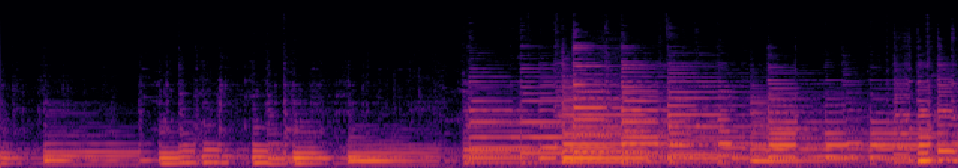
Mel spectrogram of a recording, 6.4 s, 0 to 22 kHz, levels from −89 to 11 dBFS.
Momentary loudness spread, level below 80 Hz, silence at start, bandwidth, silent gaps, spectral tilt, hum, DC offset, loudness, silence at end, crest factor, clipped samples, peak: 10 LU; -60 dBFS; 0 s; 10 kHz; none; -8 dB/octave; none; under 0.1%; -29 LUFS; 0 s; 18 dB; under 0.1%; -10 dBFS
